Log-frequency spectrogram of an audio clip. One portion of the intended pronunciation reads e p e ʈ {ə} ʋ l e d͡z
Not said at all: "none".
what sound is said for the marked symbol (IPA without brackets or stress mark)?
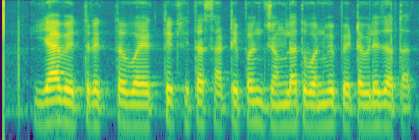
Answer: ə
